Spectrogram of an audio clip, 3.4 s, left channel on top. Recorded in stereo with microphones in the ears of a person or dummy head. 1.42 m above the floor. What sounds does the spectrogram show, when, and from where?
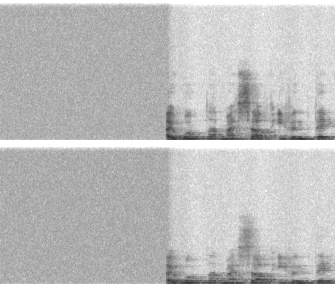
1.7 s a woman speaking: 25° left (ahead or behind), 1.0 m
